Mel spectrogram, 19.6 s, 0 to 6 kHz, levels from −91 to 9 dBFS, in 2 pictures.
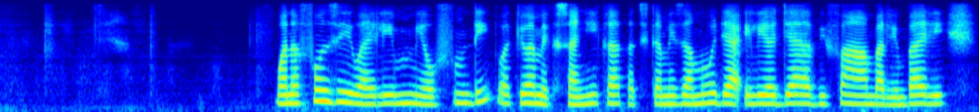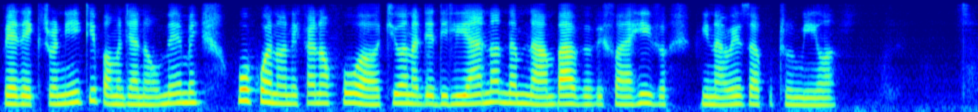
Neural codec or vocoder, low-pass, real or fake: codec, 16 kHz, 0.3 kbps, FocalCodec; 5.4 kHz; fake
